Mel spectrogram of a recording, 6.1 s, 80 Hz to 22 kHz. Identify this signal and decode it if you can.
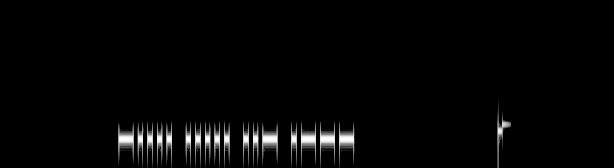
Morse code, heard as a keyed tone, about 25 wpm, 700 Hz. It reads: 65UJ
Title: Four Challenging Letter-Number Combinations 25wpm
